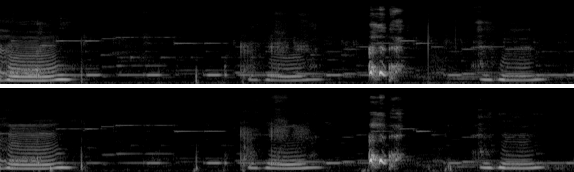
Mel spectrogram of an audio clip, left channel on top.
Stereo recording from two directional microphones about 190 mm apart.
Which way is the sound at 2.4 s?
35° right (ahead or behind).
